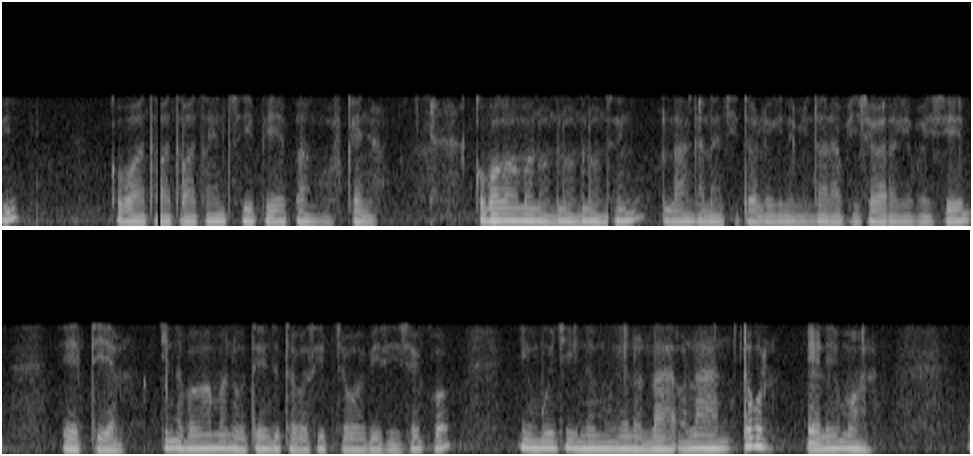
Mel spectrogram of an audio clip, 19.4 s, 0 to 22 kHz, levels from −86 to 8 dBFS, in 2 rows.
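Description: A disc skip, the CD stuck on one turn, sends the laser back a track at the same point each rotation, so this speech clip twice stutters through a roughly 0.25 s loop, repeated two times with brief mutes at each jump, from 1.55 to 2.06 s and from 5.55 to 6.05 s, heard through telephone-band audio with nothing above 4 kHz.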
